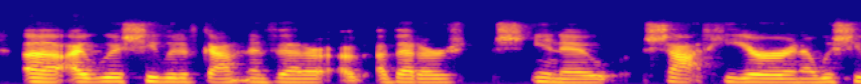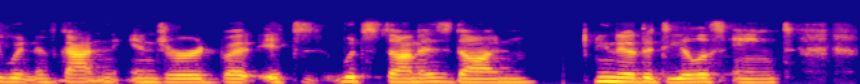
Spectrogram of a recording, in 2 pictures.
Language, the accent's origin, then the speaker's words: English; New Orleans, Louisiana, United States; Second of all, okay, yeah, I'm from New Orleans. So we're going to say, yeah, I'm a little partial.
